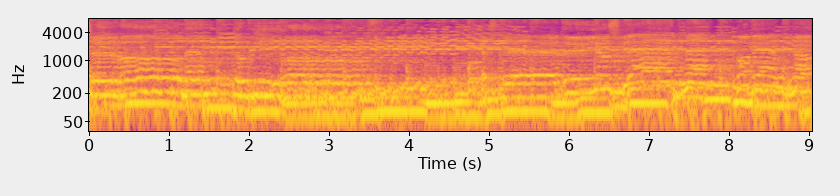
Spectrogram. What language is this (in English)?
Romanian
